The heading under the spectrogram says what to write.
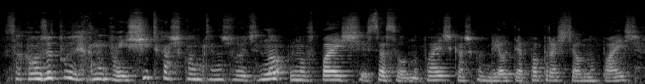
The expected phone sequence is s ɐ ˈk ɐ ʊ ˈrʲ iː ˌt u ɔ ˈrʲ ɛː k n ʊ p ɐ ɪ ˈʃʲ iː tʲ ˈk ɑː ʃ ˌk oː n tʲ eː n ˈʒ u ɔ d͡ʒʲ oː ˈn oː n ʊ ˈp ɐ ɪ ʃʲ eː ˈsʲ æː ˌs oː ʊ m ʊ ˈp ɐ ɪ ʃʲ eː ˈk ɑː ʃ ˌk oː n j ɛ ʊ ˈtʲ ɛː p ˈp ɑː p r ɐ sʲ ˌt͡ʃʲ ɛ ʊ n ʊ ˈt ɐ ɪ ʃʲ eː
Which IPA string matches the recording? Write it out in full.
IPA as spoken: s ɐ ˈk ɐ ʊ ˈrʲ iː ˌt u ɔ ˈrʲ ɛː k n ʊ p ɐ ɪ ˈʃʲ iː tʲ ˈk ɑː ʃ ˌk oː n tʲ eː n ˈʒ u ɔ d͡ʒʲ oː ˈn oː n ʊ ˈp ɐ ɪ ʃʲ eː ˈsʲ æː ˌs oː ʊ n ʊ ˈp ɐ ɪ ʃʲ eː ˈk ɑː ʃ ˌk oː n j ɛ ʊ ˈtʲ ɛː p ˈp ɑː p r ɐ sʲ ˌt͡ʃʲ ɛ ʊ n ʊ ˈp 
